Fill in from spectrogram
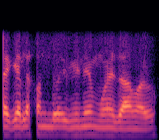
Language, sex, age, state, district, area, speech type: Assamese, male, 18-30, Assam, Dibrugarh, urban, conversation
